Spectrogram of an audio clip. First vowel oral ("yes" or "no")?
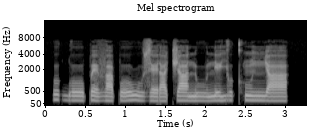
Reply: yes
